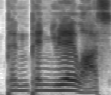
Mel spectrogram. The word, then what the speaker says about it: Peñuelas: It's spelled like Peñuelas, but it's got that little accent over the end. So you go that nye, and my mouth can't do that. Peñuelas, whatever, it's a town.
